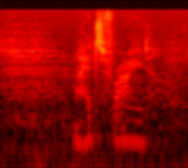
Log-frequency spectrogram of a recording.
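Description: A young woman speaks, sounding surprised.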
